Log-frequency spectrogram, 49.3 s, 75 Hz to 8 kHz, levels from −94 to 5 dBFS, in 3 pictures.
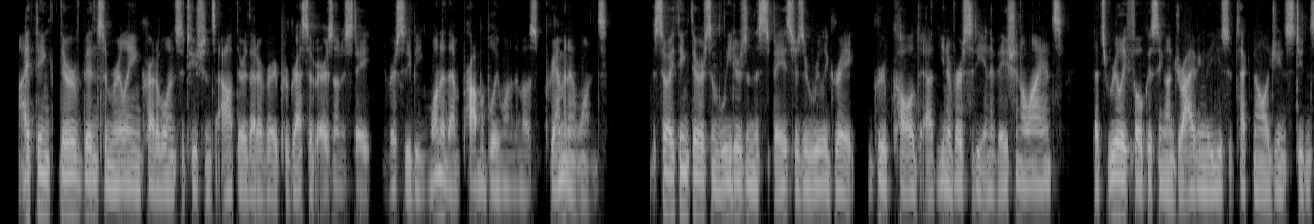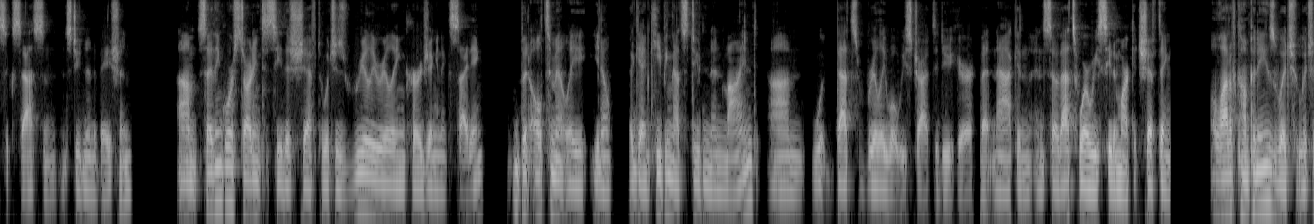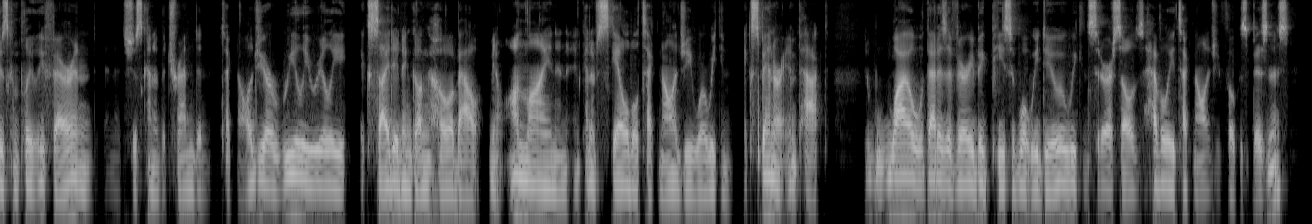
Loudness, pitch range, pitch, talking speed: -31 LUFS, 80-100 Hz, 85 Hz, 215 wpm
